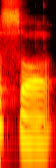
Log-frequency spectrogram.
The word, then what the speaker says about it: ص: The letter sa is the emphatic version of the letter sa. It's pronounced like a heavy S with a deep and bold tone.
